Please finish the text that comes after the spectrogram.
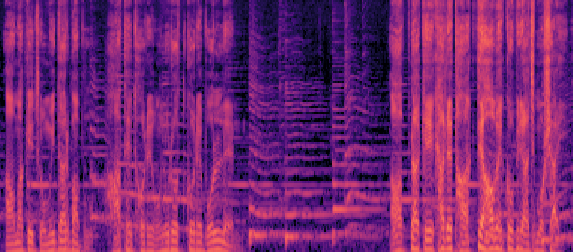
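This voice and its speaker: A man's voice: medium pitch, close to an everyday voice. A man playing a grave, touchy old village physician who recounts his past solemnly in a dramatized ghost story.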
